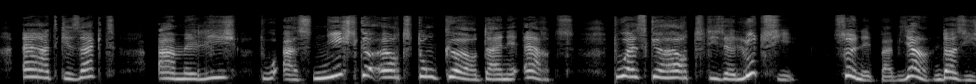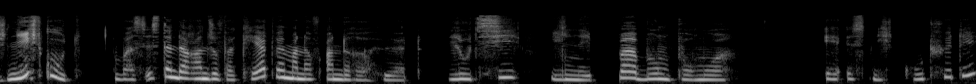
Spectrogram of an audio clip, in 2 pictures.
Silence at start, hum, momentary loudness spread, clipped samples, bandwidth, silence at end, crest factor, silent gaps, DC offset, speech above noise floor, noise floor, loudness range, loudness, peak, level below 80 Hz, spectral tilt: 0.05 s; none; 18 LU; under 0.1%; 11 kHz; 0 s; 20 dB; 14.00-14.22 s, 17.89-17.98 s; under 0.1%; 59 dB; -83 dBFS; 8 LU; -23 LUFS; -4 dBFS; -72 dBFS; -2.5 dB/octave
